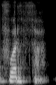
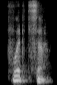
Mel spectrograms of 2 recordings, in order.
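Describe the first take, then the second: First: "fuerza" with the z said as a lisped th, fwertha; "fuerza" in a Castilian Spanish way, th sound; Spanish pronunciation. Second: "fuerza" with the z said as a clear ts, fertsa; TS affricate. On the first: Teacher voicing how a Spaniard says "fuerza". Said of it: "Un español diría". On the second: Teacher sounding out "fuerza" as fertsa for students. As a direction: stress the ts in "fuerza". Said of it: "Una T S". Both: Shown as a demonstration.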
